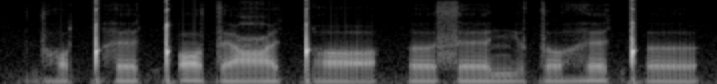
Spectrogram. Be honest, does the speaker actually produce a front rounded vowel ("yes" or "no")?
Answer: no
